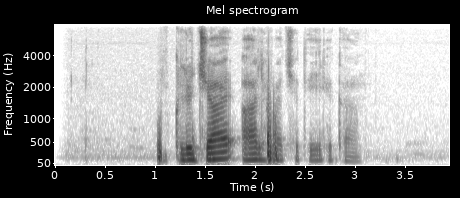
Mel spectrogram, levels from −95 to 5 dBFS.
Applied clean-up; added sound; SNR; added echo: none; none; none; none.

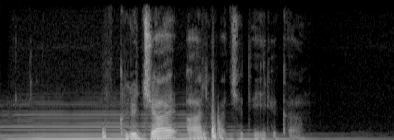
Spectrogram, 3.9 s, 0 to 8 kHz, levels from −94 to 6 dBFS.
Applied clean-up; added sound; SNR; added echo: neural mask model RNNoise.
